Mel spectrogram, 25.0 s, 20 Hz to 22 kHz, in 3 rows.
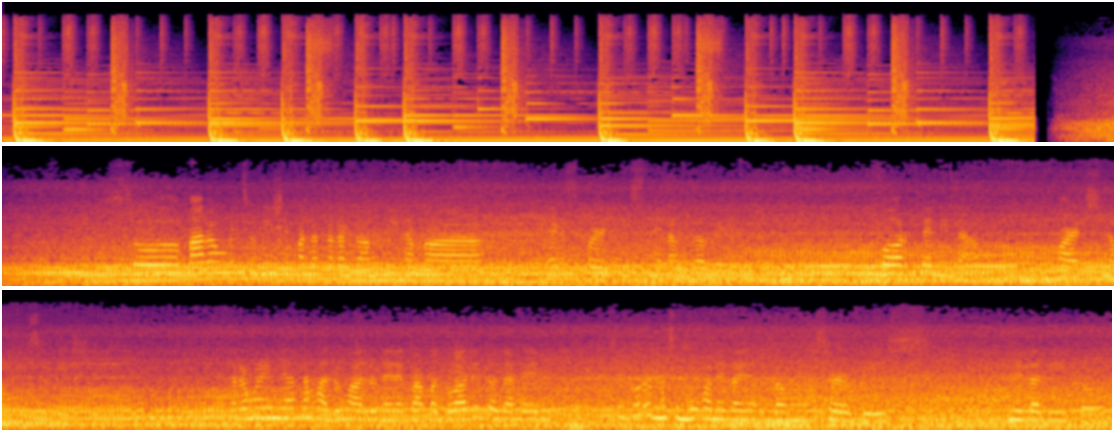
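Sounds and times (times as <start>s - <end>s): motorcycles: 8.0s - 25.0s
vehicle engines running: 8.0s - 25.0s
people talking: 9.2s - 14.0s, 14.9s - 17.4s, 18.4s - 23.6s, 24.2s - 25.0s.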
